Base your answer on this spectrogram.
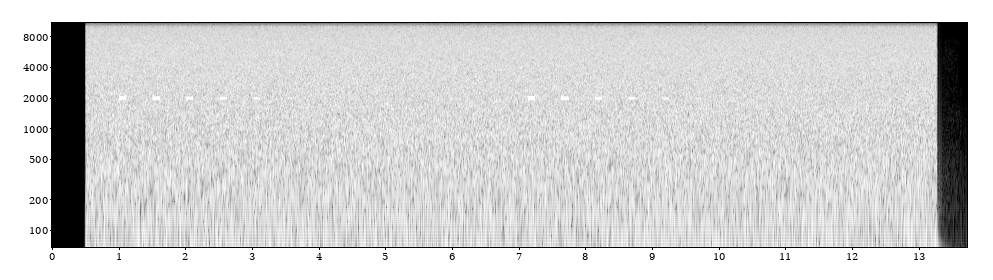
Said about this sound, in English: Now the signal is masked with broadband noise.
